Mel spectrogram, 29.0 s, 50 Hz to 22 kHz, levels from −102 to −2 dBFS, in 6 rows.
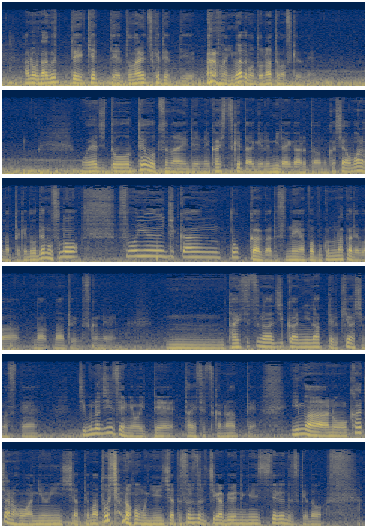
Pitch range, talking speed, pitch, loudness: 110-150 Hz, 385 characters per minute, 125 Hz, -30 LUFS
